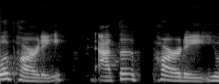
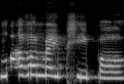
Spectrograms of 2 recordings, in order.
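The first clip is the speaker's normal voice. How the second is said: very high-pitched teasing mimicking voice; 12 semitones higher, 3 dB louder than usual. Doing an impression of the other speaker answering the question: impression of the other speaker. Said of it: "This is my impression of you".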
